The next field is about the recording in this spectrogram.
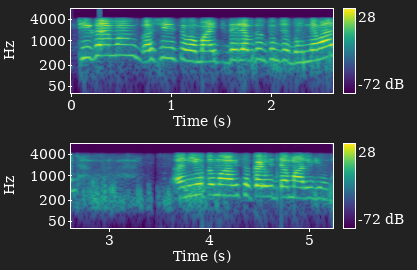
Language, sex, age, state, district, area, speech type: Marathi, female, 18-30, Maharashtra, Washim, rural, conversation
